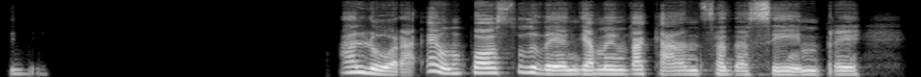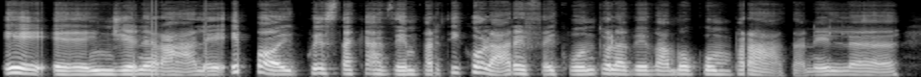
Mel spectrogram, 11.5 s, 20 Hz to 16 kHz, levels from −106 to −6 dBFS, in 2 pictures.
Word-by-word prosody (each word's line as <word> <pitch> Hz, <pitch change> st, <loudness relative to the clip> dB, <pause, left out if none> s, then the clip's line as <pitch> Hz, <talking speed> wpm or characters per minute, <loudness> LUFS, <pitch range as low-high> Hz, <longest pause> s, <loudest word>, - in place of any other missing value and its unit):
Sì. 185 Hz, -1 st, -26 dB, 1.8 s
Allora, 230 Hz, -10 st, +2 dB
è 315 Hz, +1 st, -3 dB
un 215 Hz, -3 st, +1 dB
posto 235 Hz, +2 st, +1 dB
dove 195 Hz, -8 st, +4 dB
andiamo 185 Hz, +1 st, +2 dB
in 185 Hz, 0 st, +2 dB
vacanza 175 Hz, -2 st, -3 dB
da 165 Hz, -1 st, -4 dB
sempre 165 Hz, +1 st, 0 dB, 0.3 s
e 230 Hz, -2 st, +6 dB
uhm, 165 Hz, 0 st, +3 dB
in 180 Hz, -, +2 dB
generale 165 Hz, -2 st, 0 dB
e 275 Hz, +1 st, -1 dB
poi 170 Hz, -9 st, +3 dB
questa 210 Hz, -3 st, -3 dB
casa 185 Hz, -3 st, -6 dB
in 175 Hz, +1 st, -1 dB
particolare, 200 Hz, +1 st, -1 dB
fai 175 Hz, -1 st, -5 dB
conto, 175 Hz, +4 st, -1 dB
l'avevamo 180 Hz, -1 st, -1 dB
comprata 180 Hz, 0 st, -4 dB
nel 155 Hz, -2 st, -5 dB
180 Hz, 135 wpm, -24 LUFS, 170-195 Hz, 1.8 s, e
